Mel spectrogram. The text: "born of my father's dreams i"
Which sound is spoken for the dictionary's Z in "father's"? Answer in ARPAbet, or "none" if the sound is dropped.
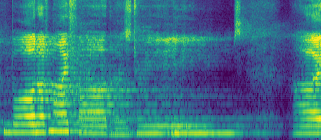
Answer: Z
